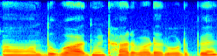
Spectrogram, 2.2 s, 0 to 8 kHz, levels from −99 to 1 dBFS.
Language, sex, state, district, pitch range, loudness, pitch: Bhojpuri, female, Uttar Pradesh, Ghazipur, 180-195 Hz, -18 LUFS, 185 Hz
